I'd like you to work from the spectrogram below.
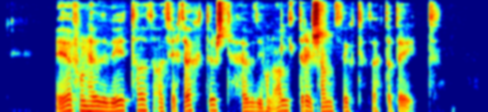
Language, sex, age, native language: Icelandic, male, 30-39, Icelandic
